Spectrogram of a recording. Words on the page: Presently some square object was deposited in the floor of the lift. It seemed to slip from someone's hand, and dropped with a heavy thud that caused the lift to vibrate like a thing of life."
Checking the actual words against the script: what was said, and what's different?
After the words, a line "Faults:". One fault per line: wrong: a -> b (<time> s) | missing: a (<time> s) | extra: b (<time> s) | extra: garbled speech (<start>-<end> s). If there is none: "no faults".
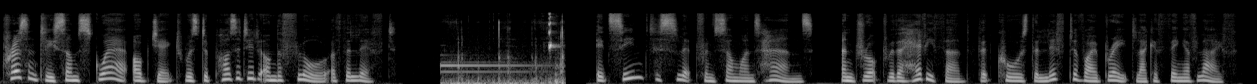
Presently some square object was deposited on the floor of the lift. It seemed to slip from someone's hands, and dropped with a heavy thud that caused the lift to vibrate like a thing of life."
Faults:
wrong: in -> on (2.6 s)
wrong: hand -> hands (7.6 s)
